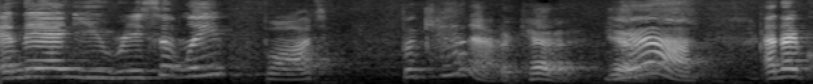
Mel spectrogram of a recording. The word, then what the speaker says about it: Bacchetta: Right, yeah, so it is definitely- Bacchetta. The CCH sound in Italian is definitely a K.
